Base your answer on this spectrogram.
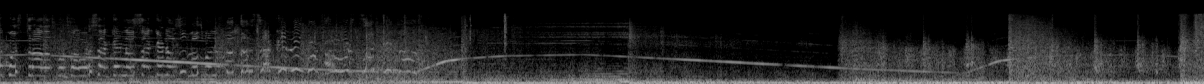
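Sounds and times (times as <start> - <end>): police siren wailing: 0.0 - 12.0
low rumble: 3.8 - 12.0.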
